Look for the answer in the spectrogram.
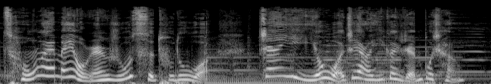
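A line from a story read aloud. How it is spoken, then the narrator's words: Sighing youth. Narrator (Chinese): 一个少年，叹了一声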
